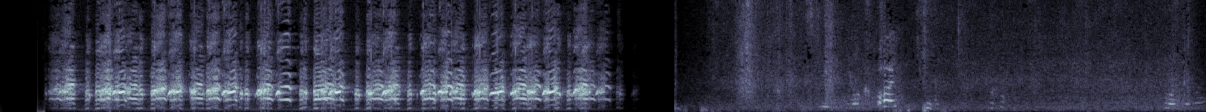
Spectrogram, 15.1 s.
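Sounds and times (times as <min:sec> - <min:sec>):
guineafowl harsh clucking calls: 0:00.6 - 0:07.8.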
